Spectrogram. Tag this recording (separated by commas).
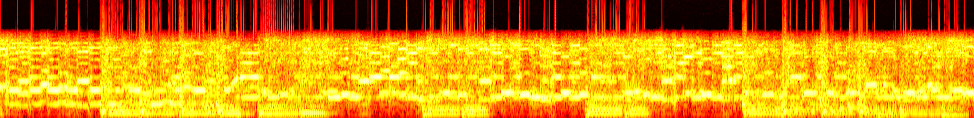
Blues, Music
